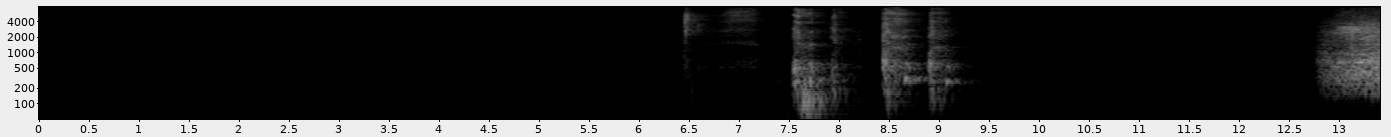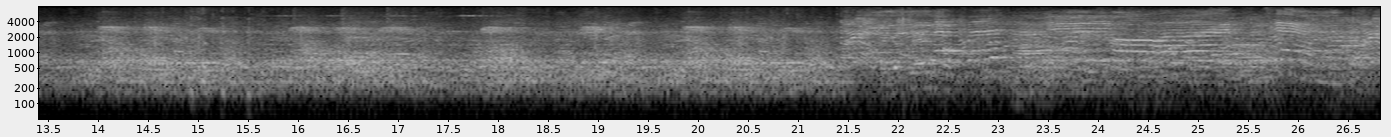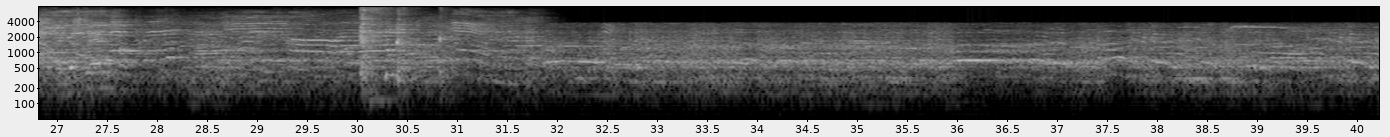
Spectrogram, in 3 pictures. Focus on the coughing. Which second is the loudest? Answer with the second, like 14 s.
30 s.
